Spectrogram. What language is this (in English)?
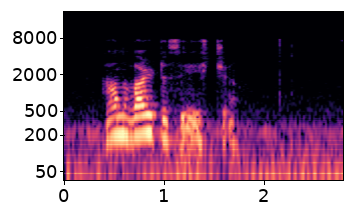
Faroese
